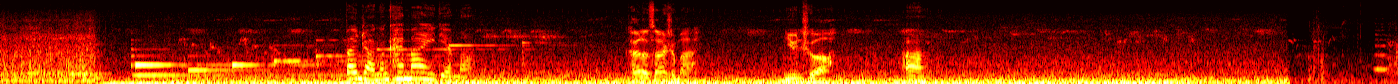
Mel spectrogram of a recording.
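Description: An off-road jeep engine rumbles, heard from inside the cab.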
